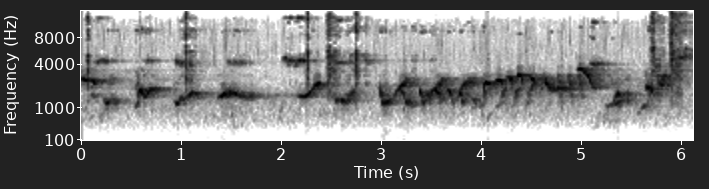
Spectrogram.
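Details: Training song of a white-rumped shama for caged birds, a continuous flow of varied whistled and warbled phrases that climbs into a quick run of rising notes, with short sharp clicks scattered throughout.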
